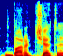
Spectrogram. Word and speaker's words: Barchetta: Barchetta is that's how it's pronounced officially.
